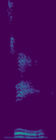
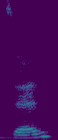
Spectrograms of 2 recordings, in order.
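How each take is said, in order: First: The letter is said as zee. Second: The letter is said as zed. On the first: This is the American way. "we say Z" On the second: This is the English way. "In England, they pronounce it as Z"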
